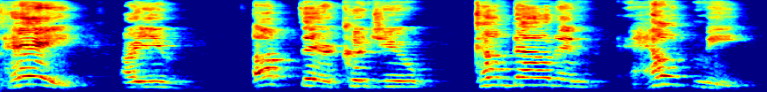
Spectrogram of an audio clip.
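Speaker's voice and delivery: high, loud shout up from below; calling up for help. Retold or imitated. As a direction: holler up to someone far overhead. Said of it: "And he hears somebody up above, and he says".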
